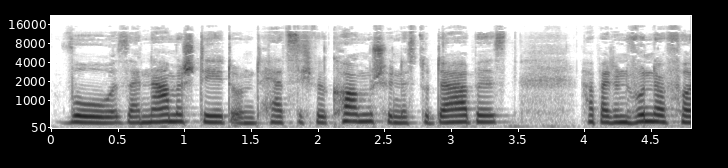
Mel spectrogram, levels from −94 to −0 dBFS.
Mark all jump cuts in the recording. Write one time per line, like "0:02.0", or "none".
0:03.9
